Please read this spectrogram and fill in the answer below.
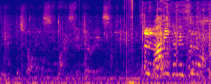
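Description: Indistinct voices over the steady background hum of a store, with a child's voice speaking briefly about three seconds in.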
